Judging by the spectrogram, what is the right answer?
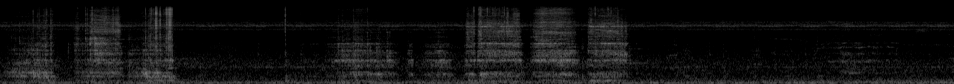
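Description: Metal ruler and pencil working on a black limba guitar neck blank: several short scrapes and rubs of the ruler being slid into place and the pencil marking the wood, in the first six seconds, then quieter.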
